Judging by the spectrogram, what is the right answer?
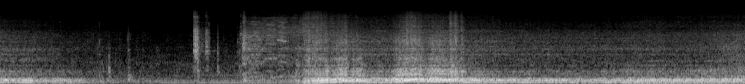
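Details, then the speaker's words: VN SS V8 that lost all power mid-roundabout while cruising: near silence with a few clicks, then the engine catches and settles into a rumbling idle. Owner suspects a power wire, since power returned when he touched it; not confirmed. "so the car's just completely lost power in the middle of a roundabout not too sure why or what's going on"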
